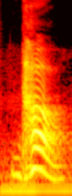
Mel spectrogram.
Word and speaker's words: ধ: এটার উচ্চারণটা একটু কি বলেছি দেখ, শুনতে পাচ্ছ তোমরা আমি কি বলেছি? তাহলে আমরা আরেকবার শুনি, ধ। এটা ধাক্কা দিয়ে আবারও বলেছি, ধ, হ উচ্চারণ আসে এটা, ঠিক আছে?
